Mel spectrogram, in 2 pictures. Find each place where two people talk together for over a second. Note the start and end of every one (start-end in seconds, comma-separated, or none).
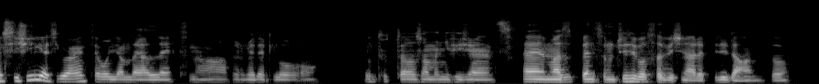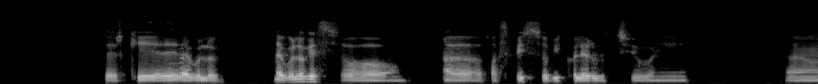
none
